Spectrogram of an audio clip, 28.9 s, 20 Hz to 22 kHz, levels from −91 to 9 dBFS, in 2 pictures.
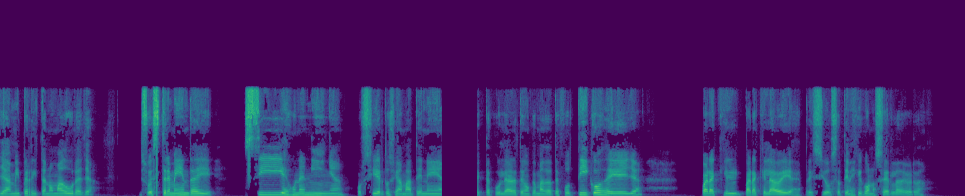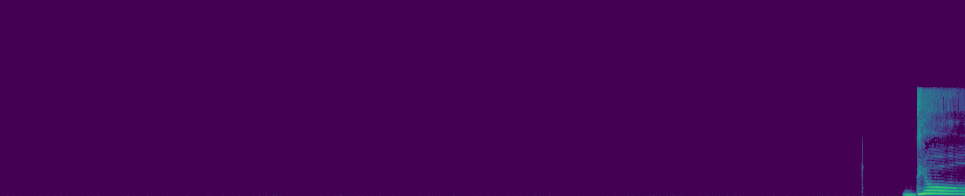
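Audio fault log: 6.62–7.17 s, audio dropout to silence. The speech cuts off abruptly mid-flow and returns about 0.55 s later. The gap is dead digital silence, with no room tone at all. The input was likely lost briefly while recording continued, so whatever was spoken there is gone.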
